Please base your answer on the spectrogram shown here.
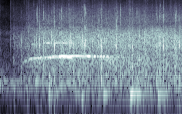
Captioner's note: audience applauding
